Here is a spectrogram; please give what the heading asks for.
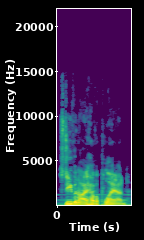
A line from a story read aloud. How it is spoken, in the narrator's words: Patrick blurted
